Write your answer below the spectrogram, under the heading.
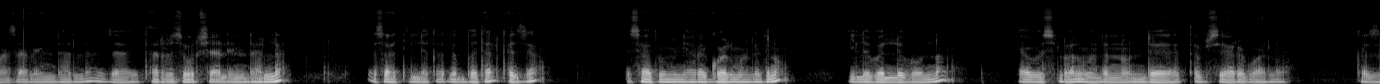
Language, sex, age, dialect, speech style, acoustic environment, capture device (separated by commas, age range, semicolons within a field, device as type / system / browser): Amharic, male, 25-34, Ethiopia - Addis Ababa, happy, nature, mobile / Linux / Chrome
